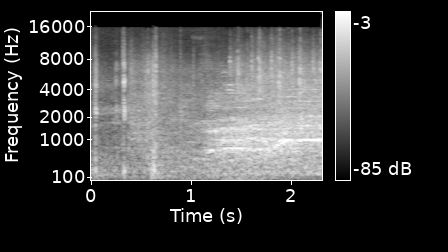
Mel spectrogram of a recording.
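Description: A few sharp knocks as a badminton rally ends: racket on shuttlecock and players' feet on the court. From about a second in, arena crowd applause and cheering swells up.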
